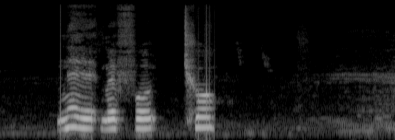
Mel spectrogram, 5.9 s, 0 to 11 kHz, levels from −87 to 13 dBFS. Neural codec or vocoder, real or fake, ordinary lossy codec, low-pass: none; real; MP3, 48 kbps; 9.9 kHz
